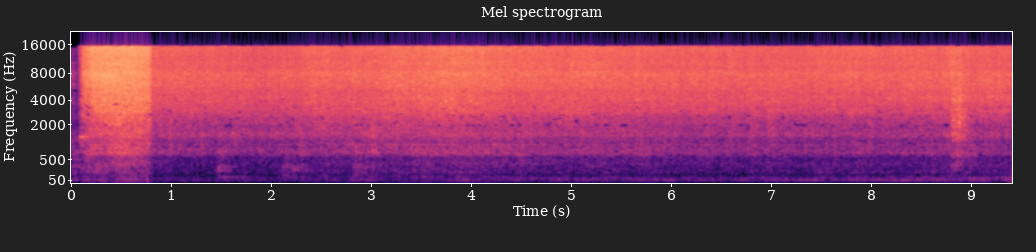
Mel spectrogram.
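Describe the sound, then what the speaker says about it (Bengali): Sundori fish dropped into hot oil sets off a loud burst of sizzling, then a steady frying hiss that carries on evenly with a brief flare near the end. "তেল কিন্তু গরম হয়ে গেছে, সুন্দরীকে তেলের মধ্যে দিয়ে দেবো।"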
